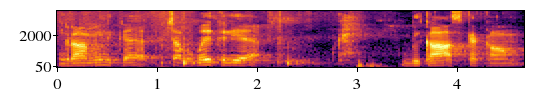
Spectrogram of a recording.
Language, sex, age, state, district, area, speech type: Maithili, male, 60+, Bihar, Madhepura, urban, spontaneous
